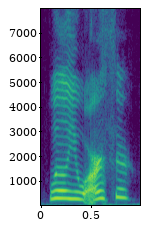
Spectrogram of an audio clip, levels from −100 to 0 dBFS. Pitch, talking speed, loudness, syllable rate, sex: 305 Hz, 180 wpm, -17 LUFS, 4.9 syllables/s, female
